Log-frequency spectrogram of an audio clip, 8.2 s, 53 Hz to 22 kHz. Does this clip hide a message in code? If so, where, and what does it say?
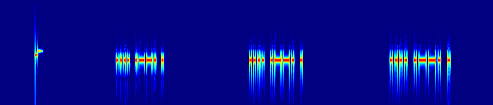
Yes: Morse code from 1.9 to 7.5 s, heard as a keyed tone, about 33 wpm, 700 Hz. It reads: HPE HPE HPE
